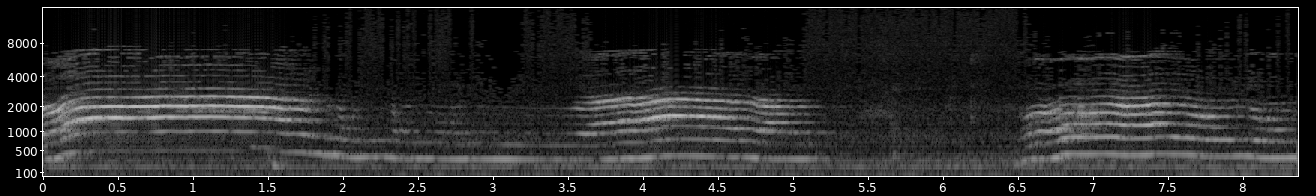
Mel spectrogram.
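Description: A cat meowing in three long, drawn-out calls with short pauses between them, each sliding down in pitch; the first is the longest and loudest.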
